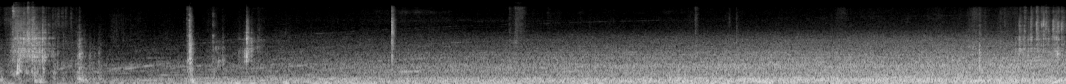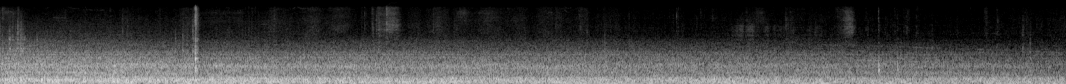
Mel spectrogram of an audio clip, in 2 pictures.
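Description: A Hyundai Casper Electric accelerates hard in sport mode on a night drive, heard from inside the cabin as a loud, steadily building road and wind roar with a faint electric whine, sustained for about twenty seconds.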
